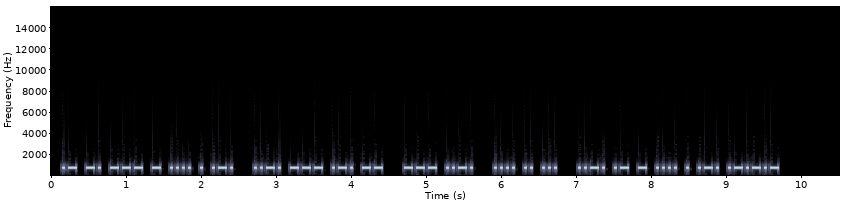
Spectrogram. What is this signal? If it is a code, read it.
Morse code, heard as a keyed tone, about 32 wpm, 700 Hz. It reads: ANOTHER FORM OF HIS FATHER.
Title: Sentences from Top 1000 Words - Review Part 1 - 30wpm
